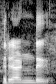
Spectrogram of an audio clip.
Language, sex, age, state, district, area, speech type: Malayalam, male, 18-30, Kerala, Malappuram, rural, read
